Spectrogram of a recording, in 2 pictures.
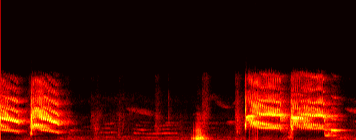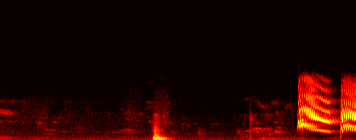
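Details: Talking parrot giving pairs of harsh, falling squawks repeated three times, separated by low knocks and faint background noise.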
